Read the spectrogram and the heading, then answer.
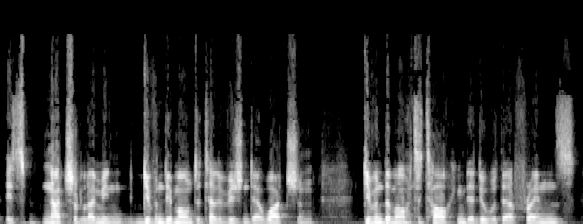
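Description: Irish dad, lowish bright voice, thinks it through, lots of uhs. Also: male voice. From West Limerick, Ireland. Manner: measured, thoughtful, with frequent uhs. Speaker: father interviewed at home. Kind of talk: radio documentary interview.

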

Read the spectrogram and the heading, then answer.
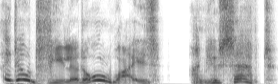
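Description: A man doing a shrill fussy old sage. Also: wildly swooping pitch, slow pace, a bit bright, dry recording, clean studio sound, heavily acted. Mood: grumbling. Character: greedy old male sage, demanding.

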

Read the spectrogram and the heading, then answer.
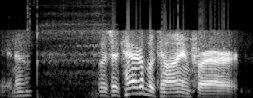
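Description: An older man from Dublin with an Irish accent, calling in to a radio show and telling his story in a halting, plain-spoken way over a muffled phone line. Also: mid-range voice, sing-song, vocal fry, bright, forceful tone, no echo. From Dublin, Ireland. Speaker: caller. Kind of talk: phone-in call.

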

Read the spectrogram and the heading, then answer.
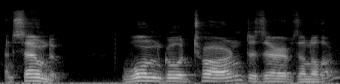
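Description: A man's voice: fairly high pitch, measured pace, voice pushed up, lightly acted. Man doing a breezy, lightish-voiced man-about-town. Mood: breezy, confiding. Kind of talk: acted audiobook dialogue.

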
